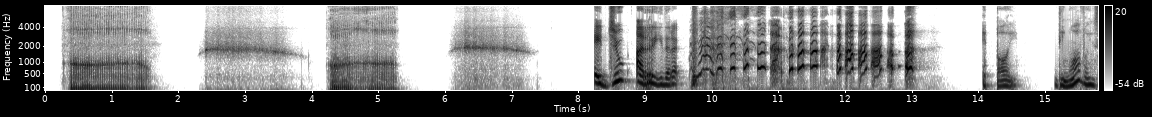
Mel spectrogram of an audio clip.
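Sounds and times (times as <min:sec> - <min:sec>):
man snoring with whistling wheeze: 0:00.2 - 0:01.8, 0:04.2 - 0:05.4
speech: 0:08.2 - 0:10.1, 0:14.4 - 0:15.7
laughter: 0:09.7 - 0:13.2.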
